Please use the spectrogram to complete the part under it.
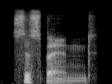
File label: "suspend", British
